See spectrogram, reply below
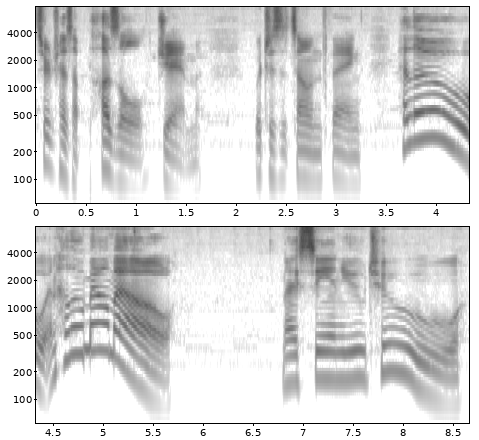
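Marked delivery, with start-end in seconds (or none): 3.6-8.6 very high, drawn-out hello; high-pitched welcome with stretched vowels; singsong greeting. Real, not acted. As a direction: greet them in a high, lilting coo. Greeting a viewer who arrives.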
